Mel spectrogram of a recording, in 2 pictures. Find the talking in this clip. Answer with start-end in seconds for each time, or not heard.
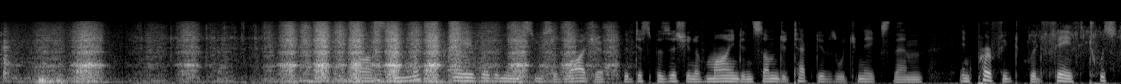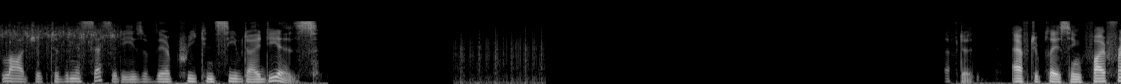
3.5-14.4, 20.6-22.3.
